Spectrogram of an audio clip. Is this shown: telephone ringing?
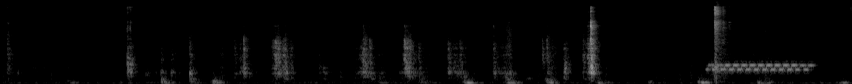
yes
